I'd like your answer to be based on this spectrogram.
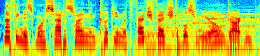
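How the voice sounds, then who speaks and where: A man's voice: sits high, sing-song, fast, music in the background, voice pushed up. A man voicing friendly, helpful small-town villagers as he reads their letters in a video game. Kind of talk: reading game letters in light character voices.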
